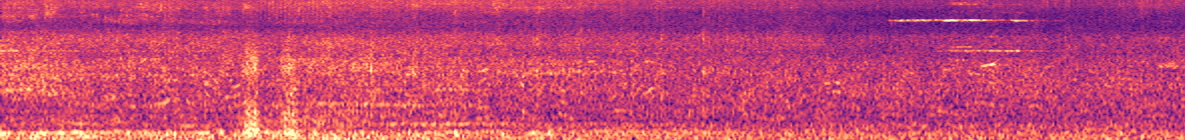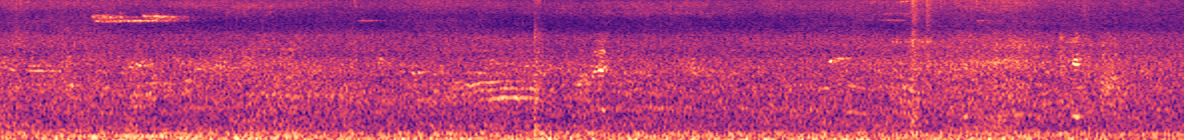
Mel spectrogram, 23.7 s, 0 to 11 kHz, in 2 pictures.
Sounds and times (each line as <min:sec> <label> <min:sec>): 0:00.0 Traffic Sound 0:23.6
0:00.0 walking in the traditional market 0:23.6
